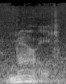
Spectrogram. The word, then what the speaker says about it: gnarled: It's said to be gnarled looking, G-N-A-R-L-E-D. A different type of word, but remember in spelling, the G is totally silent when you do this. It's pronounced gnarled. G-N-A-R-L-E-D.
